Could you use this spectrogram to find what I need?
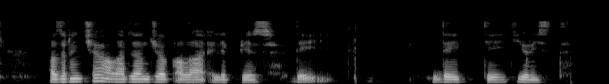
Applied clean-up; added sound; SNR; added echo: none; none; none; none.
